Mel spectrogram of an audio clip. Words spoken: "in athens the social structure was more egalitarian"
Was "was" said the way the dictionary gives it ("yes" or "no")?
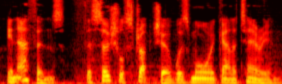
yes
